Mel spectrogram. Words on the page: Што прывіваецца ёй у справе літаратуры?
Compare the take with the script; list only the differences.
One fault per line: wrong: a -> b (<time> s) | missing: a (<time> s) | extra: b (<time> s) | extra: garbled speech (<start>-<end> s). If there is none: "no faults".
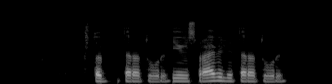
wrong: прывіваецца -> літаратуры (1.2 s)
